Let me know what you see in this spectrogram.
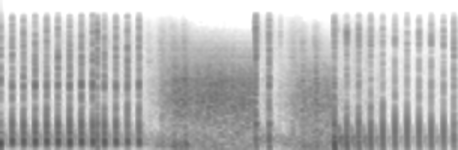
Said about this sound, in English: What does it feel like when you're shooting a Kalashnikov? I don't know. It's just great.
